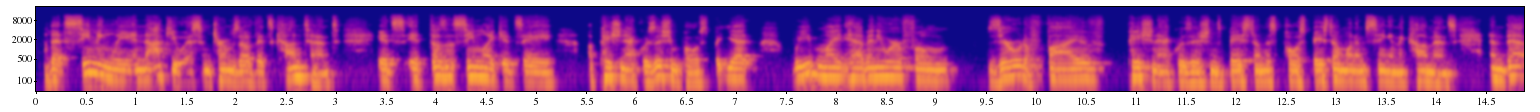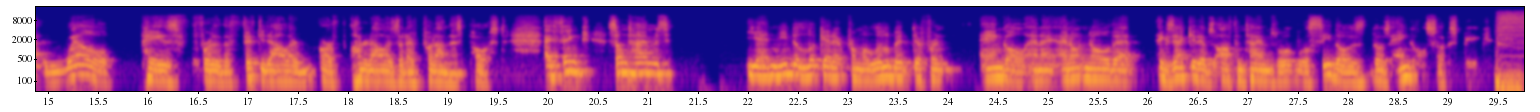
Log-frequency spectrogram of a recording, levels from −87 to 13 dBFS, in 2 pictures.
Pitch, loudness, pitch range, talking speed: 120 Hz, -15 LUFS, 110-135 Hz, 180 wpm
